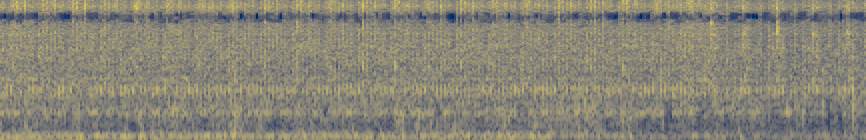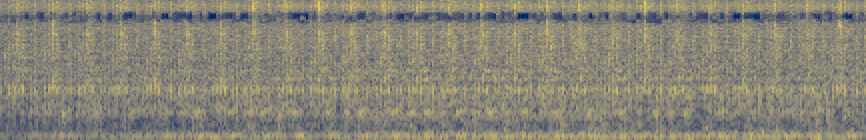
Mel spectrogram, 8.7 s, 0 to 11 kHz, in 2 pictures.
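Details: 1999 Ford F-350 7.3 Powerstroke diesel at idle, still running rough: uneven lumpy beat about three per second, one cylinder dropping out; injector misfire being troubleshot by unplugging injectors and checking oil flow, cause not confirmed.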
